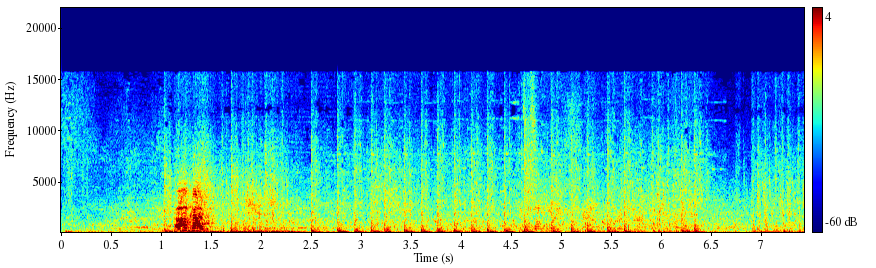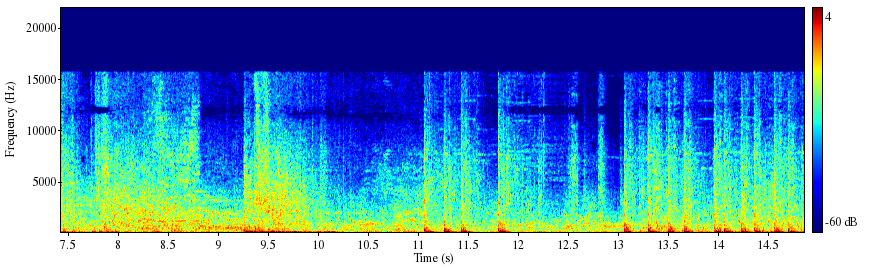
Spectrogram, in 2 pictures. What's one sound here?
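Gunfire and blasts thump and crackle.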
